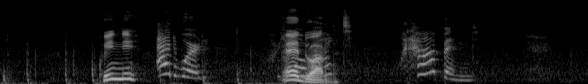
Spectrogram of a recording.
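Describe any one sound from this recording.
A young woman calls out and speaks anxiously, close by.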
